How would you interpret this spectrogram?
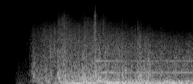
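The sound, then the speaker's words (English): A loud thunder boom from lightning breaks a moment of silence, then swells into a deep, sustained rumble that keeps rolling to the end, with no voices present. “The booming claps are the result of air rapidly expanding as lightning heats it to nearly 50,000 degrees Fahrenheit.”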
